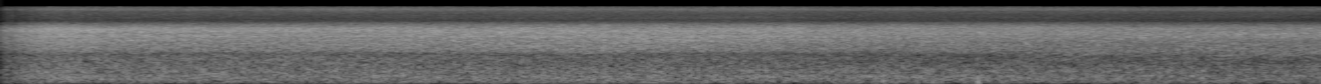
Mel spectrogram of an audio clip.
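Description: Surf breaking on a beach, a steady wash of waves, with wind buffeting the microphone in low gusts.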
